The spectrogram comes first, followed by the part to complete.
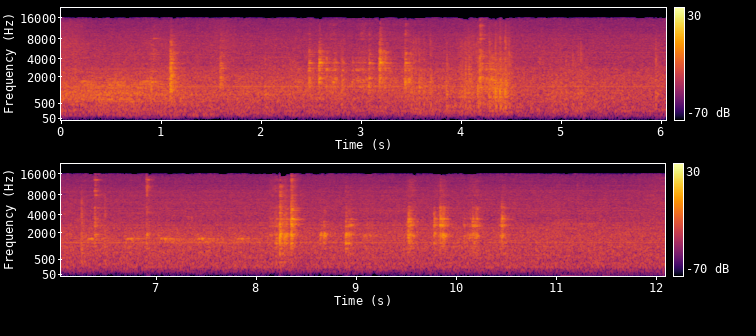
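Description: Scattered metal clicks and short rattles as the parts of a Crovel multi-tool shovel are handled and screwed together, with a few sharper clinks about a second in, around four seconds and around eight seconds.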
